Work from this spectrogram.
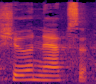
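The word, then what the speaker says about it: Schnapps: देखने में ये SCH स्पेलिंग कुछ और ही लग रहे हैं, लेकिन ये प्रोनाउंस्ड लिख रखा है स्नैप्स, इसको ऐसे प्रोनाउंस करने हैं।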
